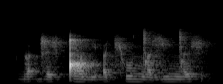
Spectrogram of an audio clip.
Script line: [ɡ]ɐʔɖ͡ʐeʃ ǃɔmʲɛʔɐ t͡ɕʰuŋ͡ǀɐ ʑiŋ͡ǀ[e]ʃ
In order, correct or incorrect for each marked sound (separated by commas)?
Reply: correct, incorrect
